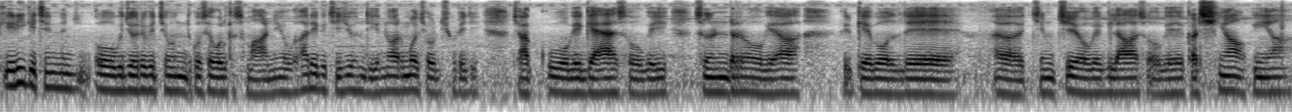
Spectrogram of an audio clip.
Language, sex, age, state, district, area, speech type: Dogri, male, 18-30, Jammu and Kashmir, Samba, urban, spontaneous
